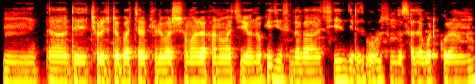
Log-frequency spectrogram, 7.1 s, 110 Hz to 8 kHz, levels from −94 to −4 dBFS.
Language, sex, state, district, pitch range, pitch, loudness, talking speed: Bengali, male, West Bengal, Jalpaiguri, 110-115 Hz, 115 Hz, -20 LUFS, 160 wpm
